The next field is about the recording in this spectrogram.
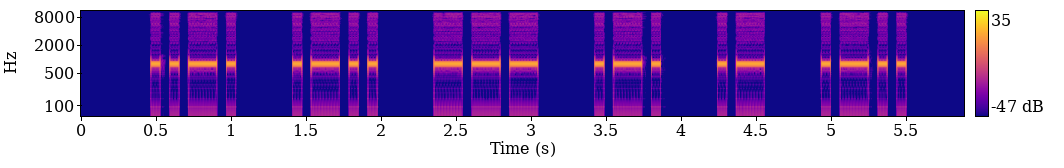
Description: Morse code, heard as a keyed tone, about 19 wpm, spaced as for 14 wpm, 800 Hz. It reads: FLORAL
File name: Spaced / FL Runs sp mp3s / FL Runs sp @18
